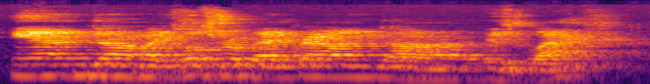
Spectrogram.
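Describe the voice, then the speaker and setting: A man from Chicago introducing himself as an illustrator on a panel, hesitant and low-key. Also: measured pace, bright, forceful tone, slight background noise. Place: large convention room. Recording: echoey room, far from the mic.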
